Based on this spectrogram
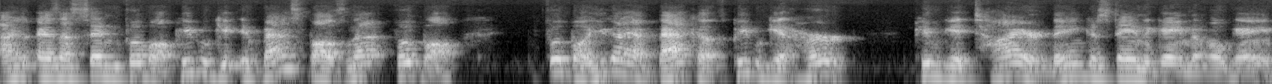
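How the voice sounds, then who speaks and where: A man with an American accent talks very fast at a fairly high pitch, his intonation lively and marked by vocal fry. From western Kentucky. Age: 50s. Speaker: sports podcast host. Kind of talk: casual live-stream sports talk. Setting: live stream. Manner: animated; casual, blunt.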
